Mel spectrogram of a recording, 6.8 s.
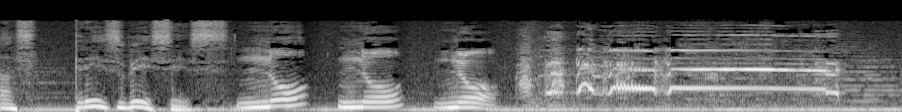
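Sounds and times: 
speech: 0:00.0 - 0:04.4
rooster crowing: 0:03.9 - 0:06.6.

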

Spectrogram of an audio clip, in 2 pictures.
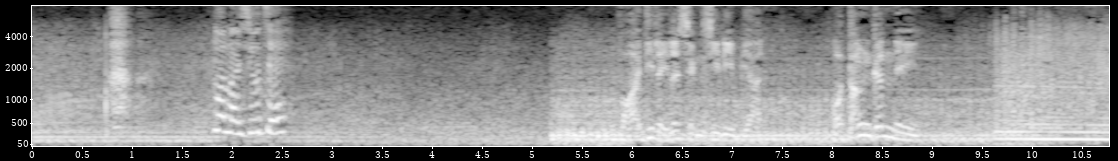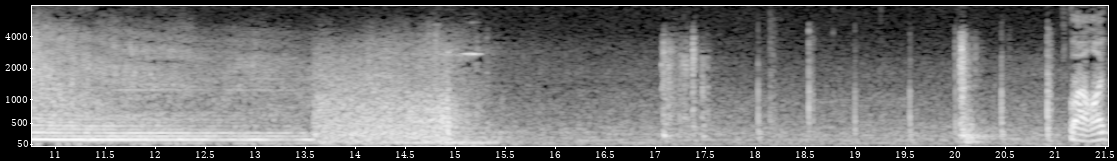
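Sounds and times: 
helicopter roaring: 0:00.0 - 0:21.1
speech: 0:01.8 - 0:02.6, 0:05.9 - 0:09.1, 0:21.2 - 0:21.5
sharp knocks and clicks: 0:17.0 - 0:21.1.

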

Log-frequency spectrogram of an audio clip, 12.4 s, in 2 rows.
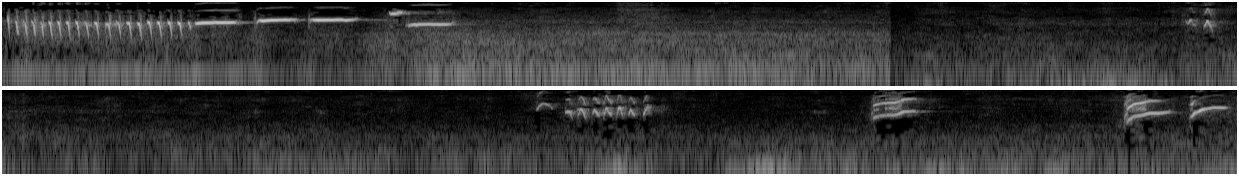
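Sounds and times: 
domestic canary trilling and whistling: 0:00.0 - 0:02.4, 0:05.9 - 0:06.2, 0:08.8 - 0:09.6, 0:10.5 - 0:11.0, 0:11.7 - 0:12.3.

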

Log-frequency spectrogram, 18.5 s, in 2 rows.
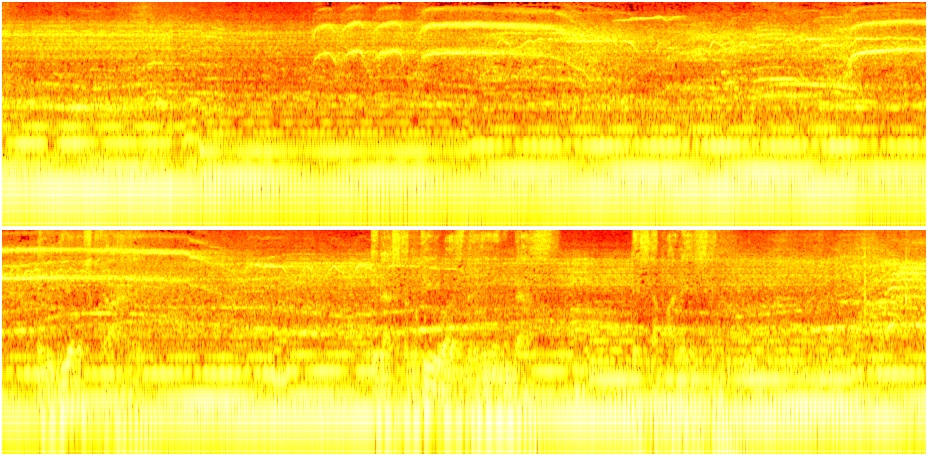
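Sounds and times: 
eerie scream from far away: 0:00.2 - 0:15.2, 0:16.4 - 0:18.4.

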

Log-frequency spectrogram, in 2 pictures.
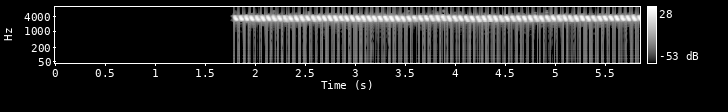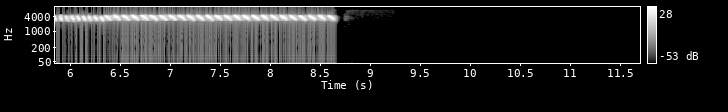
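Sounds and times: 
canary trilling: 0:01.8 - 0:08.7.

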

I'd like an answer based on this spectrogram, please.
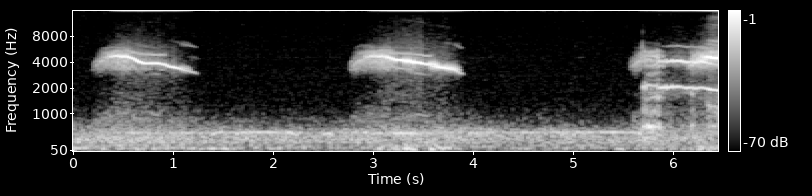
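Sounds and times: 
owl calling with low pulses and high sliding whistles: 0:00.2 - 0:01.3, 0:02.8 - 0:03.9, 0:05.6 - 0:06.4.

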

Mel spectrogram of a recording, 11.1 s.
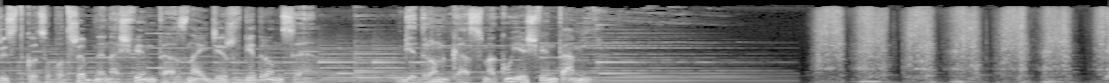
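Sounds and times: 
speech: 0:00.0 - 0:03.3, 0:04.0 - 0:06.1
saw cutting the lower branches off a Christmas tree: 0:08.0 - 0:11.0.

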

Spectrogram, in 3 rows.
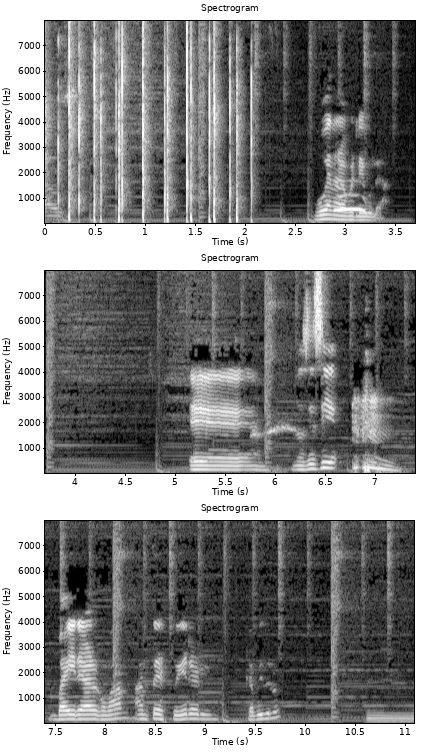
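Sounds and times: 
hands clapping: 0:00.0 - 0:02.2
speech: 0:02.7 - 0:03.5, 0:05.2 - 0:09.9, 0:10.6 - 0:11.0.

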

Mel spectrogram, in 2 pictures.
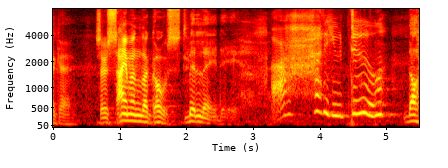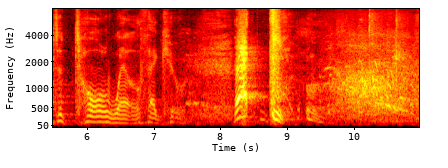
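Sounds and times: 
speech: 0:00.0 - 0:07.6, 0:08.2 - 0:10.0
person sneezing: 0:08.2 - 0:09.5
laughter: 0:09.2 - 0:10.9.

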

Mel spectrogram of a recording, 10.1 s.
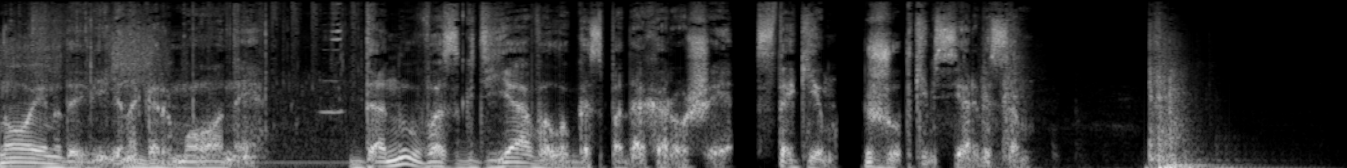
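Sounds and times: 
speech: 0:00.2 - 0:02.0, 0:02.6 - 0:07.8, 0:08.6 - 0:09.0
door slamming shut: 0:08.6 - 0:10.0.

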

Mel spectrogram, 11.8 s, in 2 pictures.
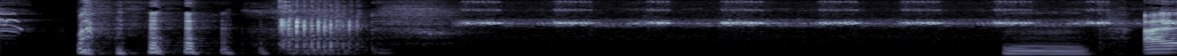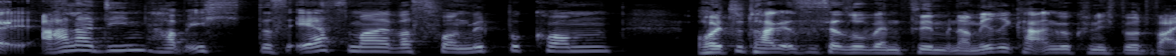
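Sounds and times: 
speech: 0:00.9 - 0:01.1, 0:05.0 - 0:11.7
crickets chirping: 0:02.1 - 0:05.8.

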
